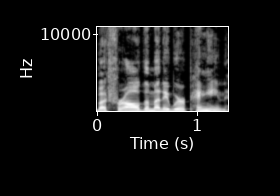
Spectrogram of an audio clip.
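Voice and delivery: put-on very high, playful, teasing voice. Answering a question about checking in with students, the speaker is teasing the asker. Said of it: "I'm teasing you".

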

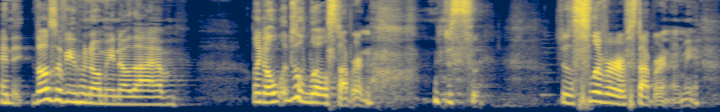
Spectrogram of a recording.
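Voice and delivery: ironic, tongue-in-cheek, downplaying sarcastic tone. Speaking to listeners who know the speaker: sarcastic. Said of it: "I'm being very sarcastic".

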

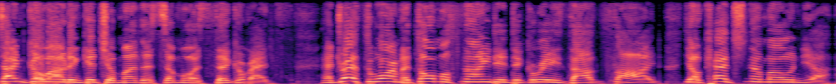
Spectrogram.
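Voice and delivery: put-on raspy, heavy-smoker voice with a New Jersey accent. Imagining a mother's reply about Mother's Day, in a Jersey smoker's mom accent. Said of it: "she kind of has this Jersey smoker's mom accent".

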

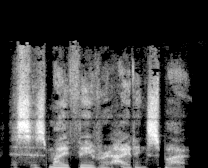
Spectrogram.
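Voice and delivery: put-on stage whisper in a small girl's voice. Voicing a little girl in a vision by a tree: whispering little girl. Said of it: "and you hear her whisper".

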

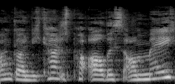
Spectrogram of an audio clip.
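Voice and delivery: ordinary delivery

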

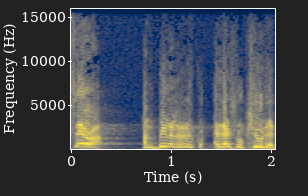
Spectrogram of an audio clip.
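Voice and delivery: very high, screaming cry. Retelling being electrocuted in the shower, calling out to the wife: reenacting own screaming. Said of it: "And I'm screaming the whole time".

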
